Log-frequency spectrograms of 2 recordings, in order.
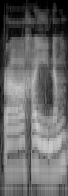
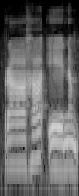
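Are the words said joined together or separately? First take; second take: joined; separately. First: The two words are merged into one. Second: The two words are said separately, unlinked.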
